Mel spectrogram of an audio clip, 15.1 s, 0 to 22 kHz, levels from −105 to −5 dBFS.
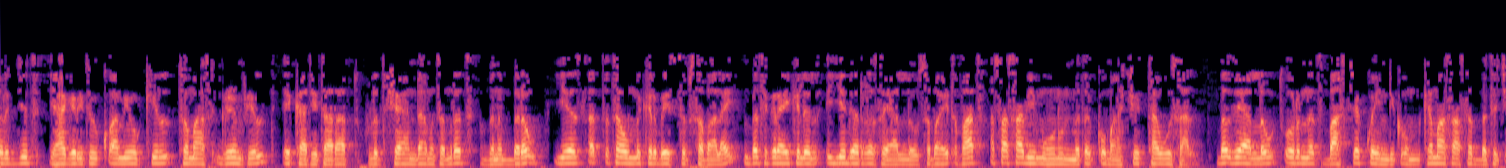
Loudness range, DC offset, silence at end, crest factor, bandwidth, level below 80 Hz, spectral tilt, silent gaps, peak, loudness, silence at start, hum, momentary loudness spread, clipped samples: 2 LU; under 0.1%; 0 s; 16 dB; 5.8 kHz; -52 dBFS; -7 dB/octave; none; -6 dBFS; -24 LUFS; 0 s; none; 5 LU; under 0.1%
